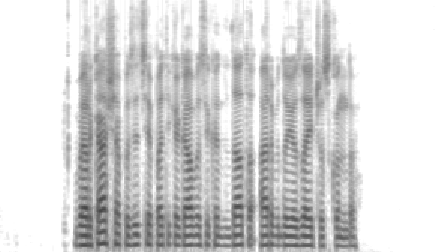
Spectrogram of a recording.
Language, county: Lithuanian, Vilnius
